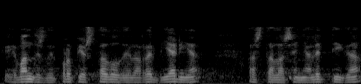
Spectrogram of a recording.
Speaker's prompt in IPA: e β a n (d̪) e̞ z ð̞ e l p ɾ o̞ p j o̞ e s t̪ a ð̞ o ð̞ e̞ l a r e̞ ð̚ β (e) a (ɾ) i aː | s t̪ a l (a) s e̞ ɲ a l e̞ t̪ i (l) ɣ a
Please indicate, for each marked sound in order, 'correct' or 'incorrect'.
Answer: correct, incorrect, correct, correct, incorrect

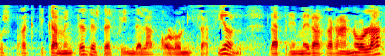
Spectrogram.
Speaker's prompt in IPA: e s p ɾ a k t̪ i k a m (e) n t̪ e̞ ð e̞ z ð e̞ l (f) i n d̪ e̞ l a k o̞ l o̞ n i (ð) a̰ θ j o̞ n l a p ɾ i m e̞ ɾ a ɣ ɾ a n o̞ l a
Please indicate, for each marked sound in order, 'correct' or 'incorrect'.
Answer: incorrect, correct, incorrect

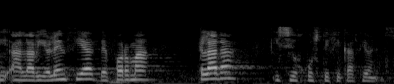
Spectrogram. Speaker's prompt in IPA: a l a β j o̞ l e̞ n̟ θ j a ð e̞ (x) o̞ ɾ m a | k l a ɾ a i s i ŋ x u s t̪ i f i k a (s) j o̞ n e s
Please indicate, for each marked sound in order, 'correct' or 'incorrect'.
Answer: incorrect, incorrect

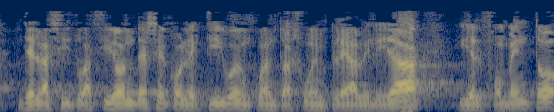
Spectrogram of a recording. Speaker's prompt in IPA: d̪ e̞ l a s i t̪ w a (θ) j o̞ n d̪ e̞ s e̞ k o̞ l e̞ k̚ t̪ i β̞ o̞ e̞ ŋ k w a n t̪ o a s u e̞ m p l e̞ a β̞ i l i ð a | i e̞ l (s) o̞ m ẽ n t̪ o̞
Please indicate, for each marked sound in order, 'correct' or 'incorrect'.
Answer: correct, incorrect

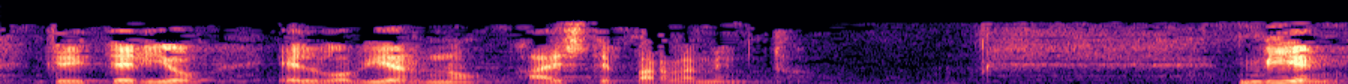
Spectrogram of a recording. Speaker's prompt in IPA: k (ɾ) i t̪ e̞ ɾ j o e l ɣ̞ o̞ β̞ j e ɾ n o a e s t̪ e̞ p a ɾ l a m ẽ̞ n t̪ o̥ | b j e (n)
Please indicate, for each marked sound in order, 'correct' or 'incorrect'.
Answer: correct, incorrect

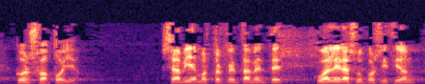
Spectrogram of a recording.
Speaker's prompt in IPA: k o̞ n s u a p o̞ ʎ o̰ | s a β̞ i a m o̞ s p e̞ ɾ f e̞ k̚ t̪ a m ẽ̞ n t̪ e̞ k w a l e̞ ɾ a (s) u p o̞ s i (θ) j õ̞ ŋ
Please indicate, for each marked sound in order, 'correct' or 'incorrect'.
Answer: correct, correct

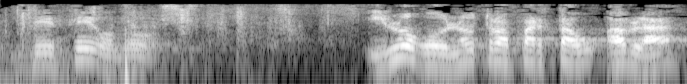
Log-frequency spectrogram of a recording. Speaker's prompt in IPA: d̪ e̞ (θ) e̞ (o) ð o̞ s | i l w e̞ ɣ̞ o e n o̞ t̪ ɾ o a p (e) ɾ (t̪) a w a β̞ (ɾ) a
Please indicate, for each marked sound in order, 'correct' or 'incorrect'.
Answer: correct, correct, incorrect, correct, incorrect

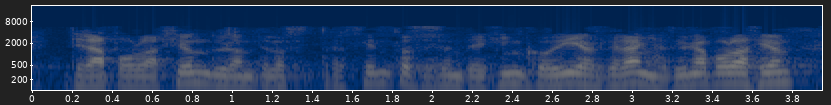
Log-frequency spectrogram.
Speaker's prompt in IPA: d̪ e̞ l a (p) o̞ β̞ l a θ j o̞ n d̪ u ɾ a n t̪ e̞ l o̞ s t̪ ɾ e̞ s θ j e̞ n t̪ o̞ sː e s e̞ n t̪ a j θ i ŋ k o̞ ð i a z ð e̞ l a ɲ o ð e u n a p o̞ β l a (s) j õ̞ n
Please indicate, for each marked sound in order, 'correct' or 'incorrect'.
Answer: correct, incorrect

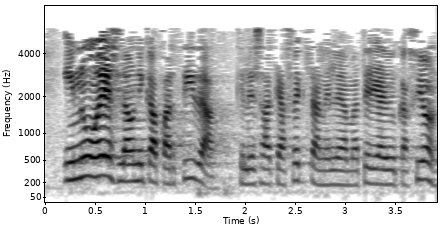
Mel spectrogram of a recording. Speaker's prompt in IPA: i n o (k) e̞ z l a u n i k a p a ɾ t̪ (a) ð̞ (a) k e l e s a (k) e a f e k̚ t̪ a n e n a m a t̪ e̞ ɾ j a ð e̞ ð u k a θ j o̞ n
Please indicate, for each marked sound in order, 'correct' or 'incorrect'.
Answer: incorrect, incorrect, correct, correct

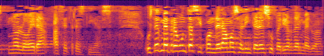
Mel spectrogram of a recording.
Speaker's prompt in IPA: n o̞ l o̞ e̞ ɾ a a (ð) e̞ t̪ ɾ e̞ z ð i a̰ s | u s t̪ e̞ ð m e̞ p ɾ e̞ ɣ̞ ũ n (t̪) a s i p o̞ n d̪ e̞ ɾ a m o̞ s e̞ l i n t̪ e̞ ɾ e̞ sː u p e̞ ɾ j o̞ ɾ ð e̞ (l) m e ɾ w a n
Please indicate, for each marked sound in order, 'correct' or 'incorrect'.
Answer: incorrect, correct, correct

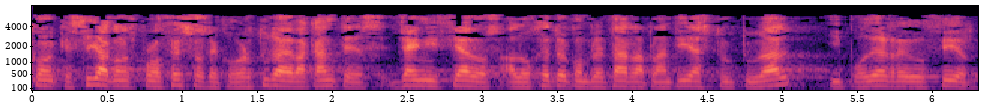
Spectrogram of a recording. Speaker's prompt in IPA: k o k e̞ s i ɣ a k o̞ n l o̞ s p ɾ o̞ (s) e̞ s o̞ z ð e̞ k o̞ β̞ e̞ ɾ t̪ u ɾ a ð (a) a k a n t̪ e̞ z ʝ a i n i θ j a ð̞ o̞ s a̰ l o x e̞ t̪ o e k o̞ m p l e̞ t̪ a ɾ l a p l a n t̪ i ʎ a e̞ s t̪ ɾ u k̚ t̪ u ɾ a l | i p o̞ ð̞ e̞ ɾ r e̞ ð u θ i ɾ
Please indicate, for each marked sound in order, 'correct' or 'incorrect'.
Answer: incorrect, incorrect

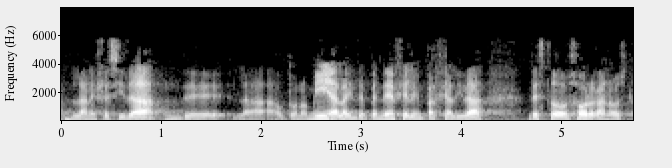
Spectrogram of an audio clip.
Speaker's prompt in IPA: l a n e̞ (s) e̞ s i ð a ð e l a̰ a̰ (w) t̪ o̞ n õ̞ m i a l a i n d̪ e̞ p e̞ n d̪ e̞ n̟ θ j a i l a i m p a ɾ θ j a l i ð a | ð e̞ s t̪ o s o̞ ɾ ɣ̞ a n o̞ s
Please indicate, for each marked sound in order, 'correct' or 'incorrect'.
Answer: incorrect, correct

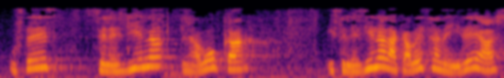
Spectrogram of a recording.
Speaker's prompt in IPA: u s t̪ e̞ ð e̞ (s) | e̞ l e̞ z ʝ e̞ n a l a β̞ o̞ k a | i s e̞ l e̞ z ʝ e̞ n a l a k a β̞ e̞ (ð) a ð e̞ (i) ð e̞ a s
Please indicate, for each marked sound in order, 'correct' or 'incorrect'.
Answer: incorrect, incorrect, correct

